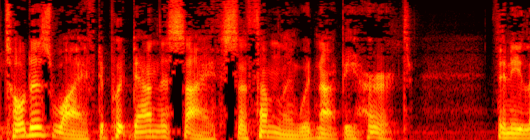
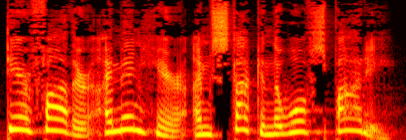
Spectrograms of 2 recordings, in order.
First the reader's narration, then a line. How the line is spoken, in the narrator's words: When Thumbling heard his father's voice, he cried out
